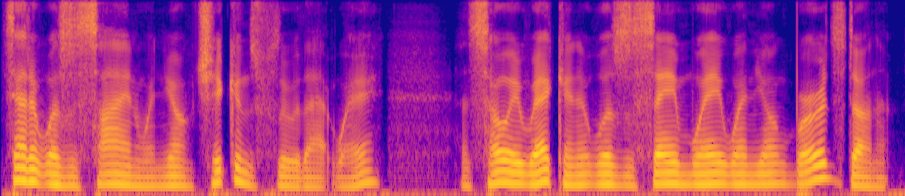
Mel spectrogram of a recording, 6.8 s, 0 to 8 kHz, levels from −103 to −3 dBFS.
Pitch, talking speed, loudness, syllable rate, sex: 120 Hz, 230 wpm, -19 LUFS, 4.8 syllables/s, male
